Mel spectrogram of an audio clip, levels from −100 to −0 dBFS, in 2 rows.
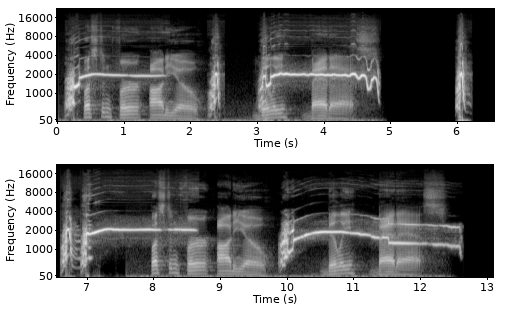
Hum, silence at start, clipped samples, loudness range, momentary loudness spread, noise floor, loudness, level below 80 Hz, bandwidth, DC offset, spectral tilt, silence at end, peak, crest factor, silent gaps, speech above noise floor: none; 0.15 s; under 0.1%; 4 LU; 19 LU; under -90 dBFS; -11 LUFS; -52 dBFS; 12.5 kHz; under 0.1%; -1.5 dB/octave; 0.5 s; -2 dBFS; 14 dB; none; over 70 dB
